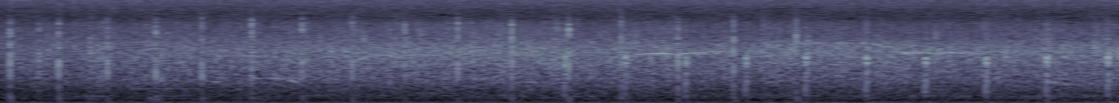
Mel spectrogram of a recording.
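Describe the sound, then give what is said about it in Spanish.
An audience applauds steadily to welcome Ana Naón and Sonia Rolón onto a show, many hands clapping in a dense, continuous patter with scattered sharper claps standing out throughout. “Es el momento en que suelo convocar a Ana Naón, que ya está aquí, y a Sonia Rolón, que también está, quienes recibimos con aplausos.”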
